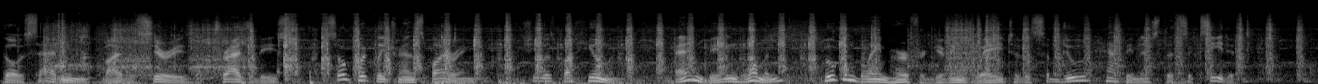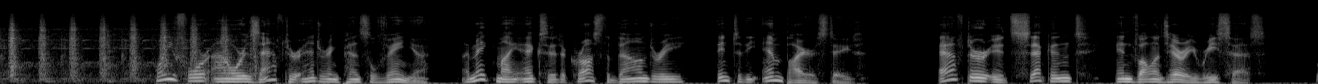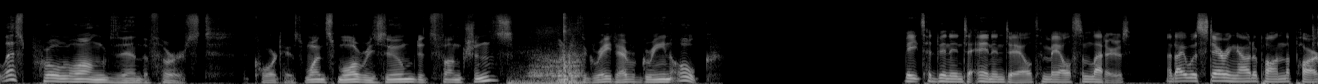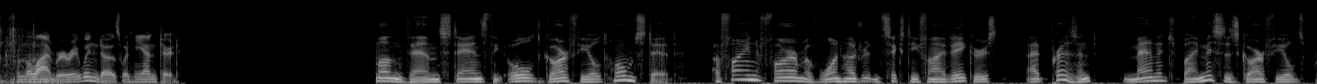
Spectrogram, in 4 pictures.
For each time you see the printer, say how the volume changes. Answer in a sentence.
The printer can be heard from 0.0 to 15.8 s, getting quieter.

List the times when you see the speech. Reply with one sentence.
The speech can be heard from 0.0 to 12.4 s, from 14.8 to 21.8 s, from 22.6 to 33.5 s, from 35.4 to 41.4 s and from 43.3 to 52.6 s.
